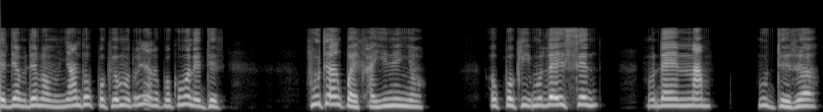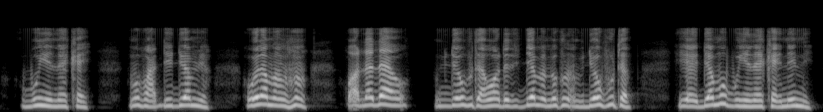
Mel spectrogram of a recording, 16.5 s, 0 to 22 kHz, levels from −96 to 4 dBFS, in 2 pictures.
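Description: From start to end the speech carries a faint 50 Hz buzz, heard only while sound is present. It comes from a resampler restarted on every block, pointing to a 24 kHz to 16 kHz conversion, which leaves an error at each 20 ms block edge. A spectrogram shows vertical lines every 20 ms, and the waveform shows small steps there.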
